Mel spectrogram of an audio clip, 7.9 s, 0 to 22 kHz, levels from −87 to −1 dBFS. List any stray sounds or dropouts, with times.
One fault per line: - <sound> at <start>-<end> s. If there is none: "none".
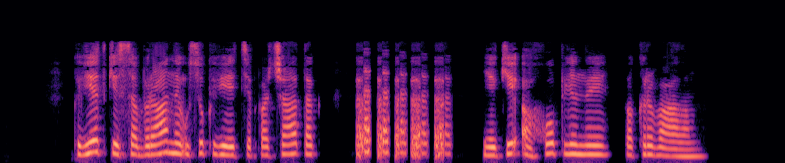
- laugh at 3.6-4.5 s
